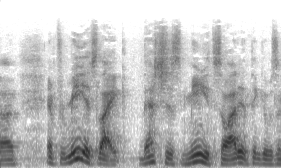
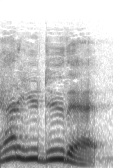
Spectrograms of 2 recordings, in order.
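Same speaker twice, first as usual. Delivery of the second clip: put-on little girl voice; 13 semitones higher, 10 dB louder than usual. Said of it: "She's like".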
